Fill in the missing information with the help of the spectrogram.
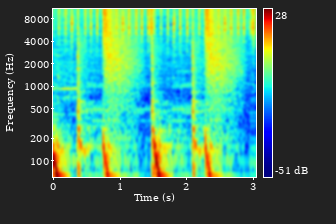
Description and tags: Some Loop 001C BPM156-78
This is a variation of loop
Uses the following sound as most of the "dirt"
Although there is some dirty compression going on on the drums themselves and a bitcrushed room reverb.
This loop is 2 bars at 156.78 BPM.
dirty-loop, rhythm, drums, groovy, drum-loop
